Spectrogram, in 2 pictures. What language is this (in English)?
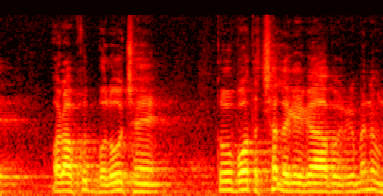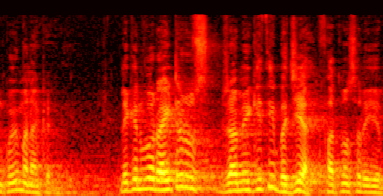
Hindi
